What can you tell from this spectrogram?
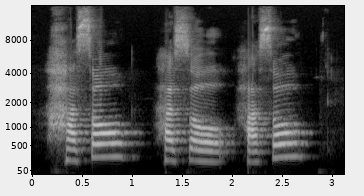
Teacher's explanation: the T in hassle or hustle rather is silent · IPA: /ˈhʌsəl/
